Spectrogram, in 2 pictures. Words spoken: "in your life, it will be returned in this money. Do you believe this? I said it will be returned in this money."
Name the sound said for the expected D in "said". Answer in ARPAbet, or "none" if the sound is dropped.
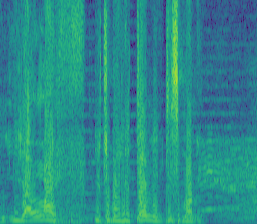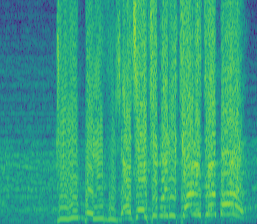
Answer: none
